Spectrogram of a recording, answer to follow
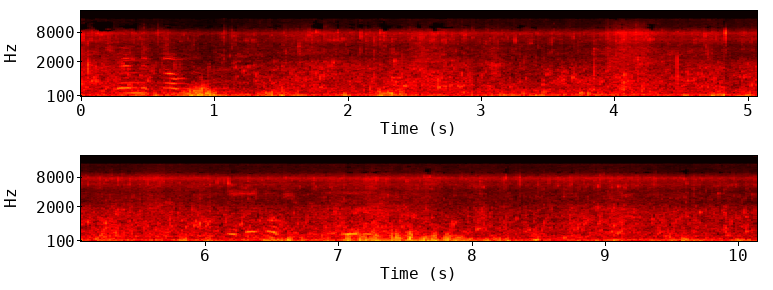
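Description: Wind buffeting an action-camera microphone over open water, a steady low rumble with water sloshing against a jet ski's hull.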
